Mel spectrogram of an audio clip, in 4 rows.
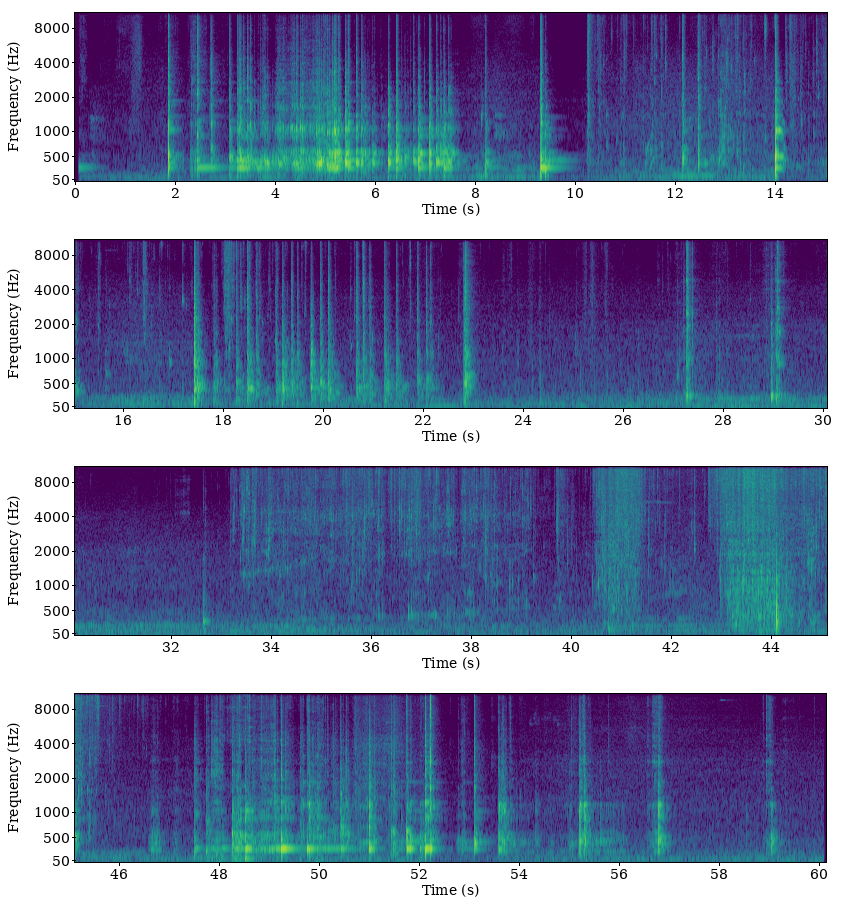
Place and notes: Hae-An Temple海安宮 - Getting the water from the well
Getting the water from the well 打井過程聲
West Central District, Tainan City, Taiwan, March 2014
